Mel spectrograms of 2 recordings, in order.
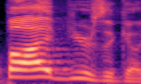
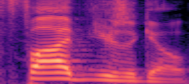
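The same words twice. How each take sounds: First: Five years ago punched higher and much louder; loud emphatic repeat of five years ago; stressed repeat. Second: Said in the usual way. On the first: Real, not acted. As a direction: hit five years ago hard the second time.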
